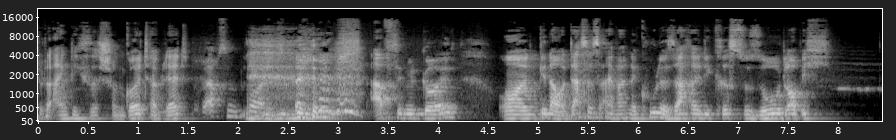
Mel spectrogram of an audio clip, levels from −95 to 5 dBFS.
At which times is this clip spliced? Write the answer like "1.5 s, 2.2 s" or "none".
none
